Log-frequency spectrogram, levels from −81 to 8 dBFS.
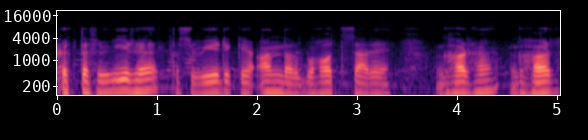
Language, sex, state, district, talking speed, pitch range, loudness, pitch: Hindi, male, Bihar, Patna, 130 wpm, 125-140 Hz, -22 LUFS, 135 Hz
